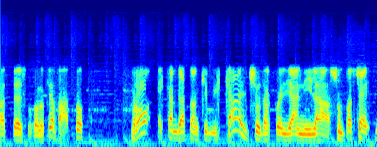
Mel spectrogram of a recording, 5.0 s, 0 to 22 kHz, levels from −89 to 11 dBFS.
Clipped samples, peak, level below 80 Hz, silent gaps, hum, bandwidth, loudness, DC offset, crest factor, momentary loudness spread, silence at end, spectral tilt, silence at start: under 0.1%; -2 dBFS; -54 dBFS; none; none; 12.5 kHz; -19 LUFS; under 0.1%; 16 dB; 6 LU; 0.1 s; -6 dB/octave; 0 s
